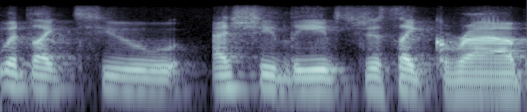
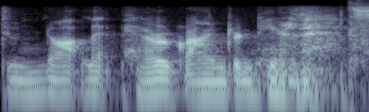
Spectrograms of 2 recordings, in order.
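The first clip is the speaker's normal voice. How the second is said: fully half-whispered, in-character voice; 4 dB quieter than usual. Voicing a character warning another about the golem: half-whispering in character. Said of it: "Grady whispers to Agreus".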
